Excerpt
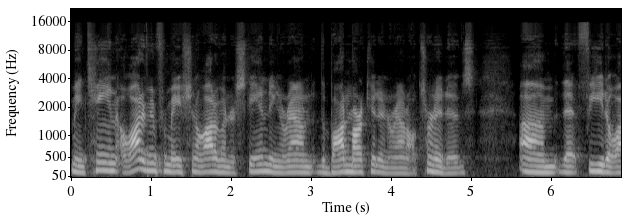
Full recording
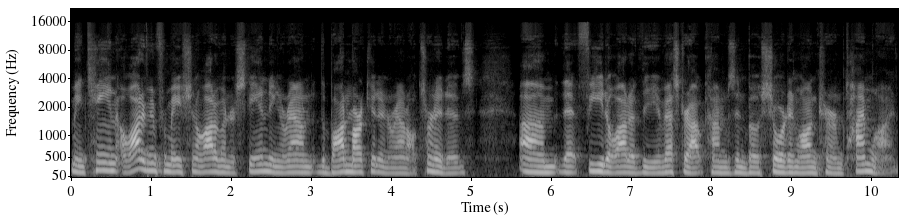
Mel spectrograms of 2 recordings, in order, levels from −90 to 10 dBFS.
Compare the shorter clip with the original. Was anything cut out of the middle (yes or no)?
no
